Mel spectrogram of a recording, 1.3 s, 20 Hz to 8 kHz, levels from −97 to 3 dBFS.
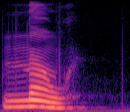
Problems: background sounds at intervals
